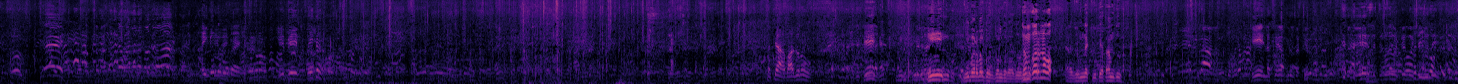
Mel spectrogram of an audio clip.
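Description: A crowd of men shout and cheer outdoors.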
